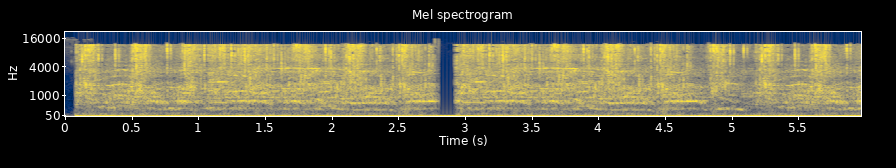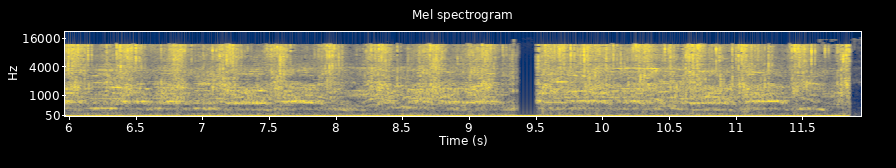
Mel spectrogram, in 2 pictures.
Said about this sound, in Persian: روز چهارشنبه صدها نفر از دانشجویان دانشگاه علوم پزشکی اصفهان شعار آزادی آزادی سر دادند.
